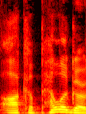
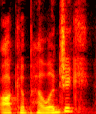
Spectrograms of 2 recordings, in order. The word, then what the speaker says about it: archipelagic: it's the world's largest archipelago country or archipelagic is how you say it archipelagic country and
